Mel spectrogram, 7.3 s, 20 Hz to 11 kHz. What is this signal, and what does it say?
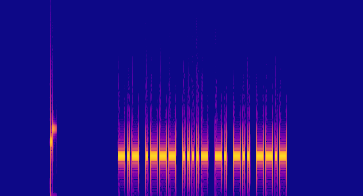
Morse code, heard as a keyed tone, about 26 wpm, 700 Hz. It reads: KJ4NDQ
